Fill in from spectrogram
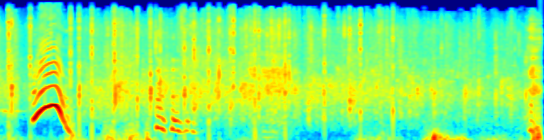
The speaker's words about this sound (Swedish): Applåd!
